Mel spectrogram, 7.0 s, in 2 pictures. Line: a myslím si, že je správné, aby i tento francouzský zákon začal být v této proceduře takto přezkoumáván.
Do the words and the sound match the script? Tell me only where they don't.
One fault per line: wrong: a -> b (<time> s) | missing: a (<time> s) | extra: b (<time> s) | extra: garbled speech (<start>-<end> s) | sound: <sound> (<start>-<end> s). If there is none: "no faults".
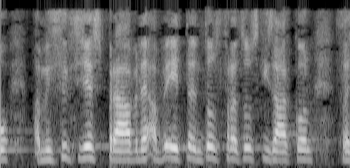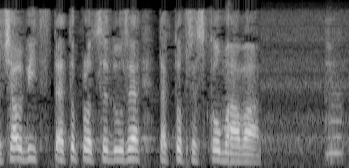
sound: throat clearing (6.7-7.0 s)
